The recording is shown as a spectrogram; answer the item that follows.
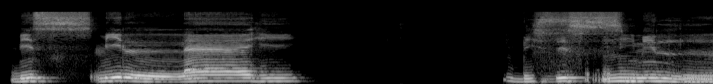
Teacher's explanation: lafaz jal Allah di sini tarqik karena sebelumnya harakat kasrah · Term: tarkik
